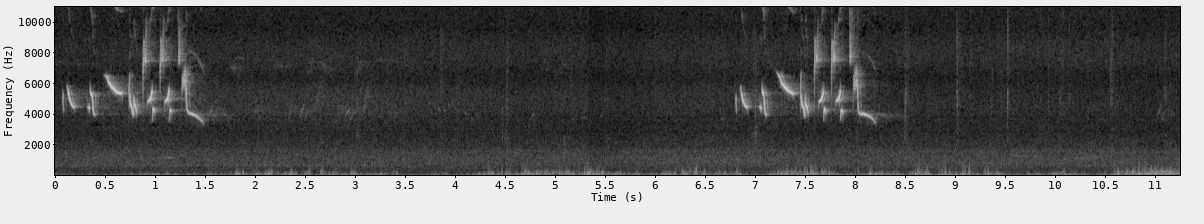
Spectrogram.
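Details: Meadow bunting song along a familiar walking path: two brief, high, rapid twittering phrases about seven seconds apart, heavily masked by strong low rumbling noise, likely wind, throughout.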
